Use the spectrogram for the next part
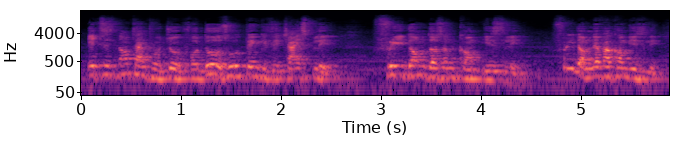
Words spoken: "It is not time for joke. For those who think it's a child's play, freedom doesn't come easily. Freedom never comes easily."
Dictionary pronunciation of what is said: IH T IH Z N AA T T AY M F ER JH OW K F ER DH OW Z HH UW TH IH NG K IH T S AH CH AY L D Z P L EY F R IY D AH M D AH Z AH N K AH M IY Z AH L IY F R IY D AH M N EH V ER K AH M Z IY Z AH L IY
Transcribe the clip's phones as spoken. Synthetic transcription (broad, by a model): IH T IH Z N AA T T AY M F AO JH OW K F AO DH OW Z HH UW TH IH NG K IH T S AH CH AY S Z P L EY F R IY D AH M D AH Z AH N K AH M IY Z AH L IY F R IY D AH M N EH V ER K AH M IY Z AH L IY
